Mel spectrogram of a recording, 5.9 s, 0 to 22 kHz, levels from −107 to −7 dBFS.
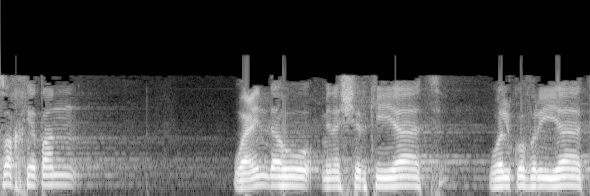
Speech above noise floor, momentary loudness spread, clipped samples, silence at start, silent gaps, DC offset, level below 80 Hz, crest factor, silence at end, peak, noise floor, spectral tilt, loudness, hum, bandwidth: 44 dB; 14 LU; under 0.1%; 0 s; none; under 0.1%; -46 dBFS; 14 dB; 0 s; 0 dBFS; -55 dBFS; -9.5 dB/octave; -12 LUFS; none; 5.4 kHz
